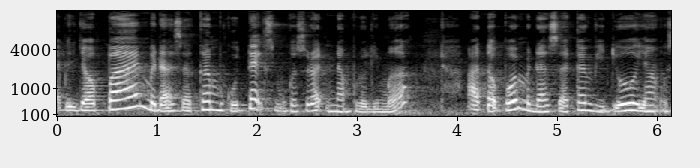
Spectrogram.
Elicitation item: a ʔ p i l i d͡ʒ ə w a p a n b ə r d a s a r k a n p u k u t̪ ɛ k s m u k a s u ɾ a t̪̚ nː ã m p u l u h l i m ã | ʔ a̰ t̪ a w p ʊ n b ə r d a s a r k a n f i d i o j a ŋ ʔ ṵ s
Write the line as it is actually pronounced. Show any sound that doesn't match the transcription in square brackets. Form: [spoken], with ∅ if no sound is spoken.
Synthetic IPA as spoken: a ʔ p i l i d͡ʒ [a] w a p a n b ə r d a s a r k a n [b] u k u t̪ ɛ k s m u k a s u ɾ a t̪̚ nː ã m p u l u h l i m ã | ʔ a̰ t̪ a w p ʊ n b ə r d a s a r k a n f i d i o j a ŋ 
